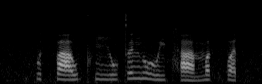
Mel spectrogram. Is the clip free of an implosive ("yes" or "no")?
yes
